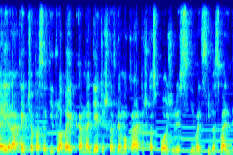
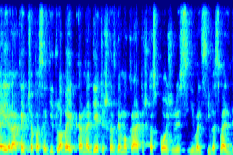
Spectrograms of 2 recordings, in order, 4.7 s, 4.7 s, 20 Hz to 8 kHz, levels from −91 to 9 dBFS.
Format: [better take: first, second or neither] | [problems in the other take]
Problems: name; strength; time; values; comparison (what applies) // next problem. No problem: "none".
second | background sound (Wind instrument, woodwind instrument); 16 dB below the speech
